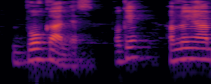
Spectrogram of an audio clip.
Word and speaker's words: vocales: Okay, लेकिन Spanish में हम लोग इसे वो नहीं, वो उच्चारण बोलते हैं। लाइक इंग्लिश के B वाला बी फॉर बॉय वाला बी, हम लोग जो B फॉर बॉय बोलते हैं वैसे बी, वोकालेस।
